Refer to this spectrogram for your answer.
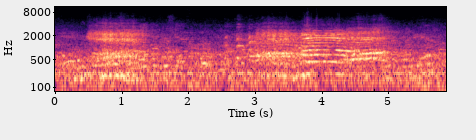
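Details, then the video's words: Show sheep at the 2023 Royal Agricultural Winter Fair, Toronto, Canada, in a breeding sheep competition; two quavering harmonic bleats rise above steady crowd chatter and speech in a busy hall. "Sheep Sound Effect"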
